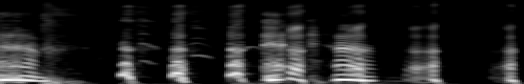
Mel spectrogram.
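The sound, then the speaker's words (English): A run of rough, voiced throat-clearing noises, fairly loud, coming in several short bursts with brief pauses between them. “You need to clear your throat, young lady.”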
